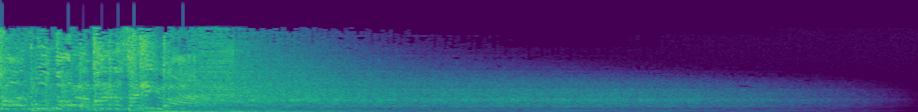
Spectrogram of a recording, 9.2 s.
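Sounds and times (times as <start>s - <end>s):
EDM a cappella vocals: 0.0s - 2.9s.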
